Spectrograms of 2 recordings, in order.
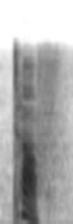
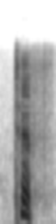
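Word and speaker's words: Thav: in Wirklichkeit ursprünglich von dem chaldäischen Taf, T-H-A-V, das gut bedeutet, stammt, welches berechtigterweise auch Tef, T-H-E-V, ausgesprochen wird und in der bestimmten Form Teva oder Tevo das Gute heißt.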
